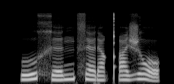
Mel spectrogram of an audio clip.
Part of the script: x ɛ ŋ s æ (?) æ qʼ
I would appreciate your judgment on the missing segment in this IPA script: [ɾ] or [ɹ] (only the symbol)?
ɾ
